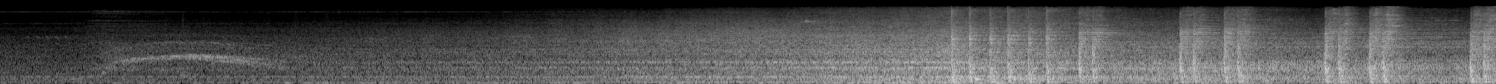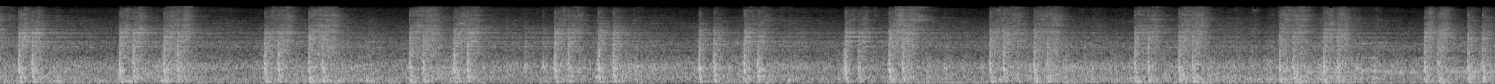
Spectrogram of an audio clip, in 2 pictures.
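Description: JR Freight container train hauled by an EF210 electric locomotive passing through a station without stopping. The running noise swells for about ten seconds as the locomotive approaches and goes by. Then the container wagons' wheels clack over the rail joints in a steady rhythm, a group of clacks about once a second.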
